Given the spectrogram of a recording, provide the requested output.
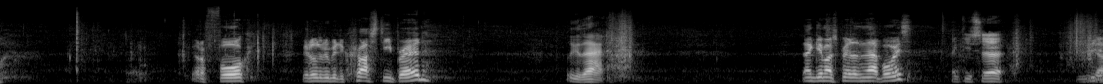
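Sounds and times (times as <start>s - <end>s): faint outdoor background: 0.0s - 11.0s.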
